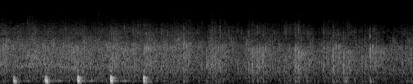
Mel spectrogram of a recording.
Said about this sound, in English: Clap your hands for the word of God.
